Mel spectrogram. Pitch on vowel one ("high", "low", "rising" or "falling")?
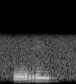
low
